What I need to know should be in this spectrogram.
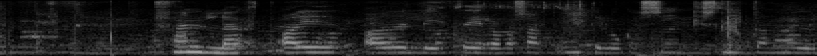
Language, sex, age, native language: Icelandic, male, 11, Icelandic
